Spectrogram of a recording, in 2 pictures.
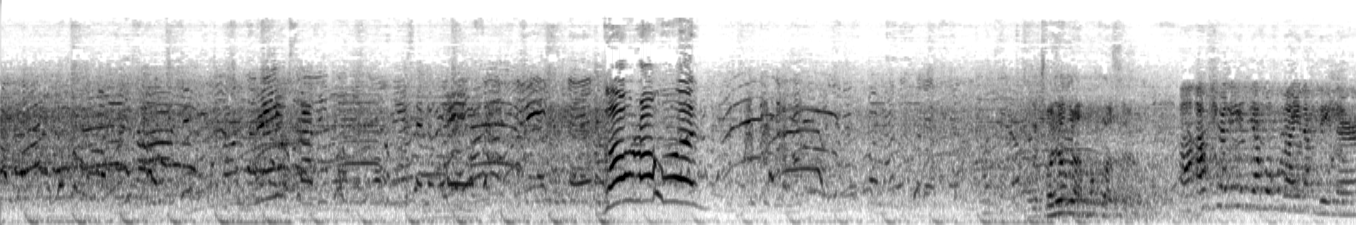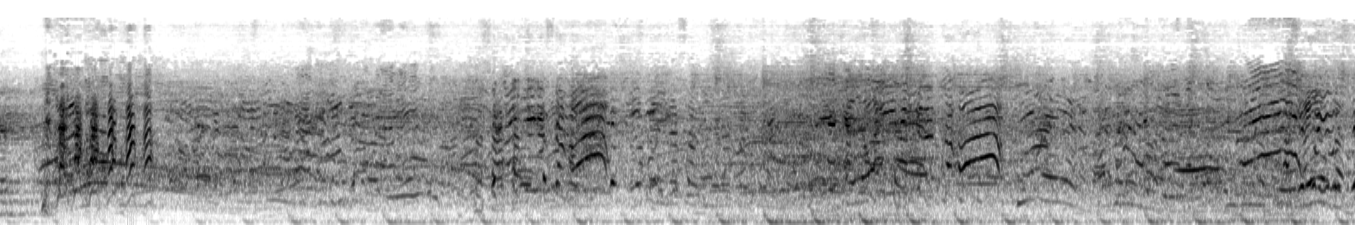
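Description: A large crowd screams and cheers throughout, echoing in a big arena.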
